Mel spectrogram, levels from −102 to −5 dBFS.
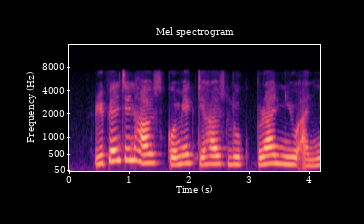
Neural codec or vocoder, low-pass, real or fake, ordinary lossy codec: none; 7.2 kHz; real; none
